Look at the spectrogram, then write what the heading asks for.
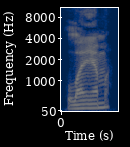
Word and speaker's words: lamb: obtains in other languages it is mute in debt debter subtle doubt lamb limb Dum thumb climb comb womb it is used before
